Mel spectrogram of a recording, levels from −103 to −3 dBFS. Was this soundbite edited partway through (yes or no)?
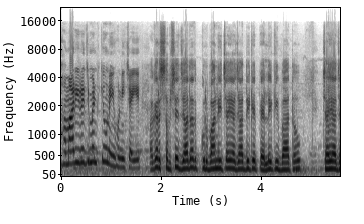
yes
